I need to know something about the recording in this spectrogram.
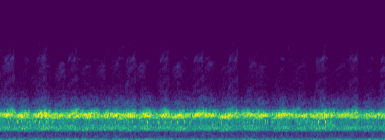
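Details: Frog chorus at night in a water-filled paddy before rice planting, Japan, full moon; dense trilling croaks with slight rhythmic pulsing, individual callers merging into a constant high buzz.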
